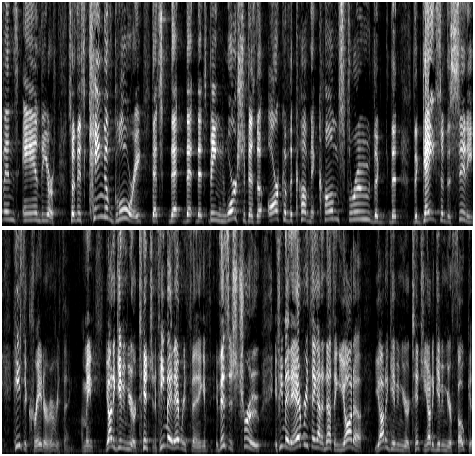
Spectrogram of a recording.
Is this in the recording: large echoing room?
yes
